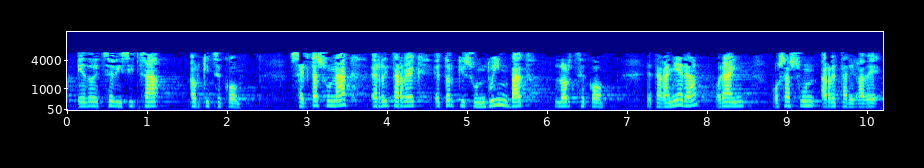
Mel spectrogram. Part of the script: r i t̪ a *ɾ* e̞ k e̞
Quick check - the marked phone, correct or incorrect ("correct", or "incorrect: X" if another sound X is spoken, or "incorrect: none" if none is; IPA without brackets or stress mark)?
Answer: incorrect: r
